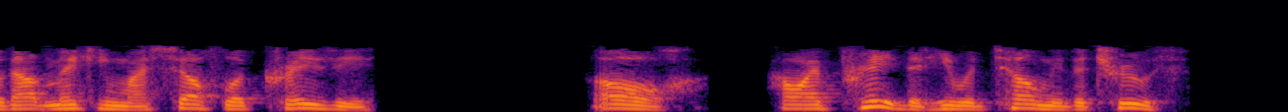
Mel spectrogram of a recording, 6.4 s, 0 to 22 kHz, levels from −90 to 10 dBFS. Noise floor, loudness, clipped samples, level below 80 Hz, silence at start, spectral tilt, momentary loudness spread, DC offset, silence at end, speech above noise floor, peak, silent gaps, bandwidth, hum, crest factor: under -90 dBFS; -21 LUFS; under 0.1%; -56 dBFS; 0 s; -12.5 dB/octave; 7 LU; under 0.1%; 0.65 s; over 70 dB; -6 dBFS; 1.93-2.89 s, 3.58-3.81 s; 4.2 kHz; none; 16 dB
